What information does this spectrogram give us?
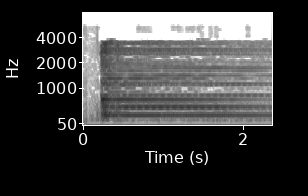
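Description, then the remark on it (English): A single gong is struck as a show segment cue, ringing out loudly on its own, with a sharp hit followed by a long, steady metallic hum that barely fades over a couple of seconds. “Cue the gong.”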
